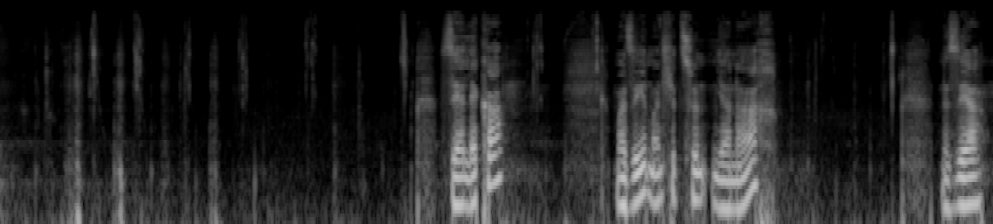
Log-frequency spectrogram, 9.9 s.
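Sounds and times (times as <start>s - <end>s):
biting into and chewing a fresh fruity chili pepper: 0.0s - 4.2s, 5.1s - 6.2s, 7.8s - 9.1s
speech: 4.5s - 5.2s, 6.2s - 7.8s, 9.4s - 9.9s.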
